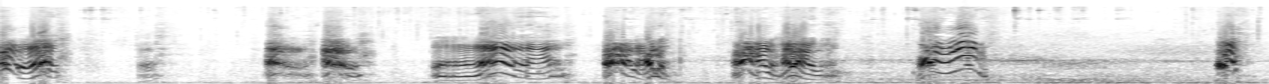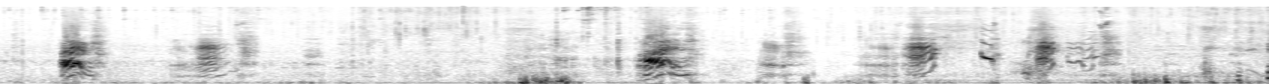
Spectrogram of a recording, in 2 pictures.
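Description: A dog crying out over and over, short yelping howls about a second apart with a wavering pitch and one rising cry, in protest at being splashed with water.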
